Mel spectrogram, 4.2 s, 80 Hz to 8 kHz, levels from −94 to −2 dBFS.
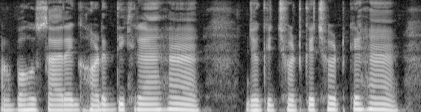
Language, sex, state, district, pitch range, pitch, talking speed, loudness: Hindi, male, Jharkhand, Palamu, 130-145 Hz, 140 Hz, 155 wpm, -15 LUFS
